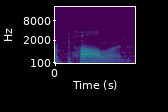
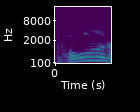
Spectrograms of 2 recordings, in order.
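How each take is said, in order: First: Paulin said as PAH-lin, with an open "ah"; first vowel as AH. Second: Paulin said as POH-lin, with a long O; first vowel as long O. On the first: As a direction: say the first syllable of Paulin like "pall". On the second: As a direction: say the first syllable of Paulin like "pole". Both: Shown as a demonstration. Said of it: "Is it Paulin or Paulin?".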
